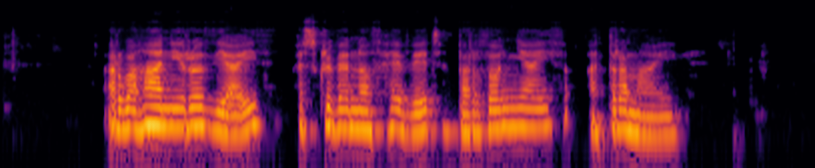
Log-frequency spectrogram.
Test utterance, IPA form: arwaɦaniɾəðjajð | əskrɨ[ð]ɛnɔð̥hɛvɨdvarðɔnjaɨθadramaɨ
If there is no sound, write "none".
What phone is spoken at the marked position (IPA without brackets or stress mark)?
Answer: v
